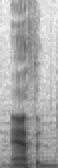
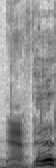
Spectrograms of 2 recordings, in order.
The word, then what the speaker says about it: aphid: I believe aphid dew is just a combination of an egg and honey together. Can I ask why you pronounce it aphid? Or it is aphid. It's aphid? Correct.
